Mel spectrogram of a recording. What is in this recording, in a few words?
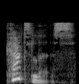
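"cutlas", British English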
